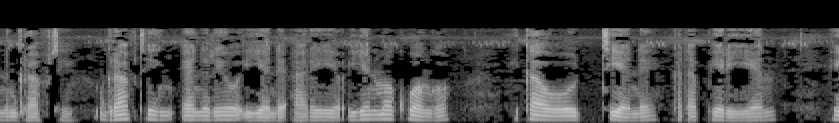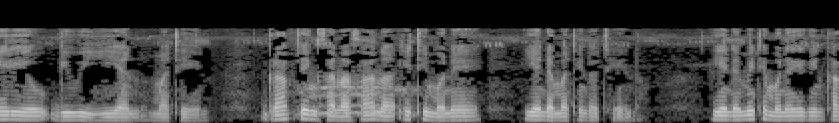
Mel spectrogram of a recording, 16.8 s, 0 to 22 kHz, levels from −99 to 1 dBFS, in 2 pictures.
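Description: Low-bitrate audio saved at a high bitrate, throughout the clip: the speech has nothing above 8.4 kHz and carries smeared, swirly MP3 artefacts. The likely cause is a very low-bitrate MP3, around 32 kbit/s, re-encoded at a much higher rate that cannot restore what was lost.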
